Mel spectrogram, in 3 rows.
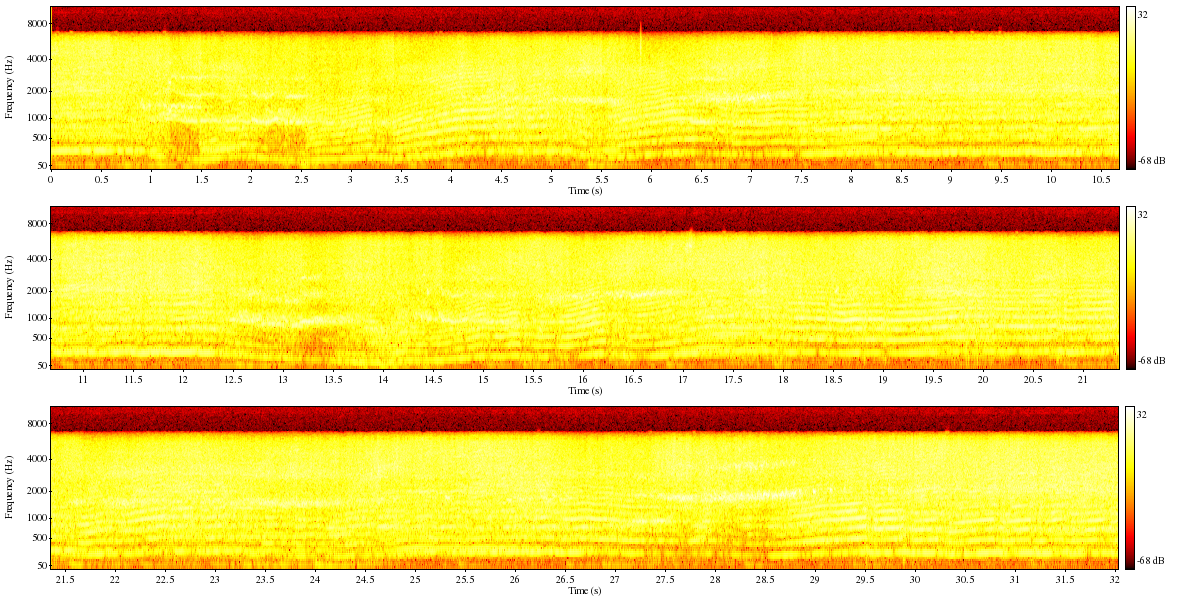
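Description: Toyota AE86 Corolla drift car's engine revving hard and constantly rising and falling in pitch, with continuous tyre squeal and skidding as it slides. The revs dip sharply about halfway through before climbing again.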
